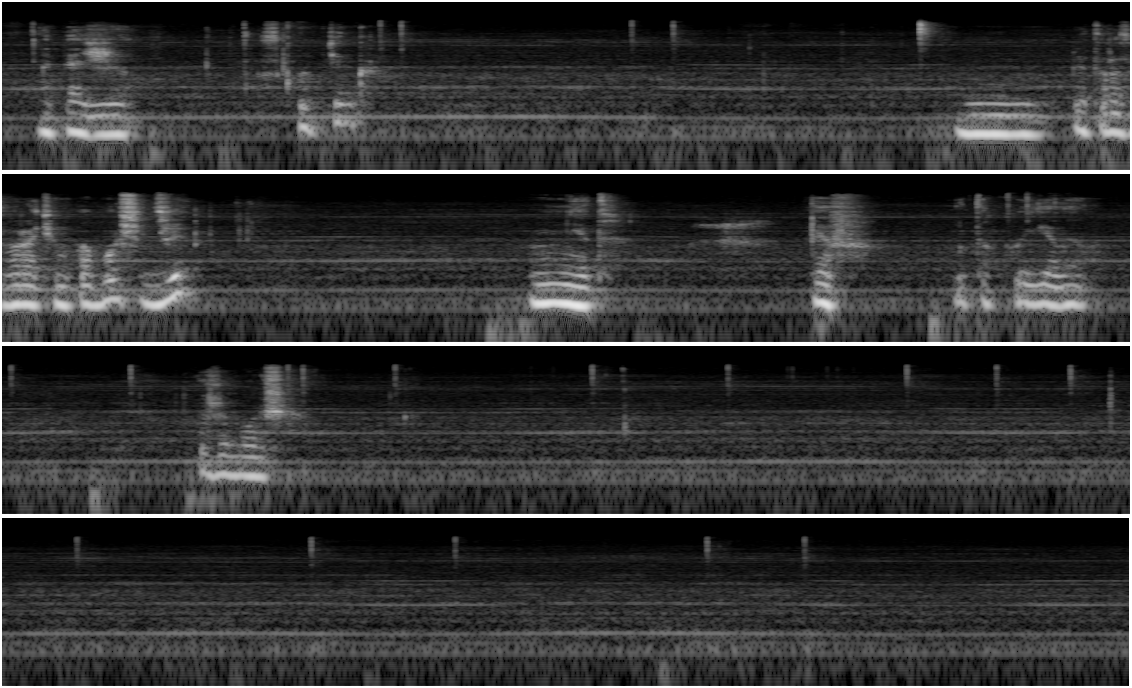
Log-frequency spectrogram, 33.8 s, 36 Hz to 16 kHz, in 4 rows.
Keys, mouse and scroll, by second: 3.4-6.5 drag, 17.6-18.9 drag, 18.9 f, 20.5-33.8 drag.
